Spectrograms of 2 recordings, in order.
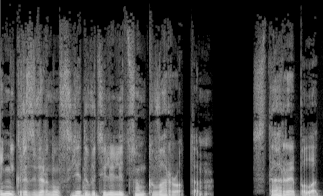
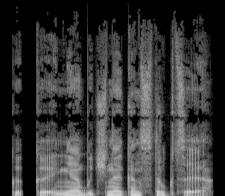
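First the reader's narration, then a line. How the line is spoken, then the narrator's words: Muttering. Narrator (Russian): пробормотал Сергейцев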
